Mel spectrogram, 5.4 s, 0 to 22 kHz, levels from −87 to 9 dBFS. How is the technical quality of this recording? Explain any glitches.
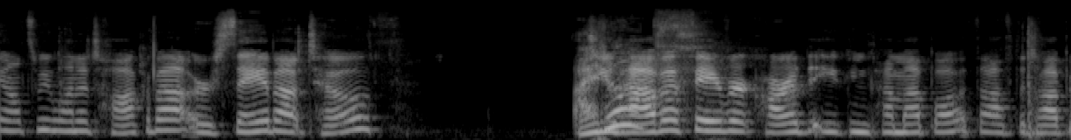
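Nothing technical stood out on listening to this speech recording, so there are no glitches to explain.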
